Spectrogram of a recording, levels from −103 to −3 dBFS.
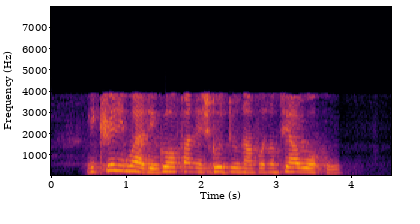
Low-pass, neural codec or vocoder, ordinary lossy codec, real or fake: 7.2 kHz; codec, 16 kHz, 0.8 kbps, ZipCodec; AAC, 16 kbps; fake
